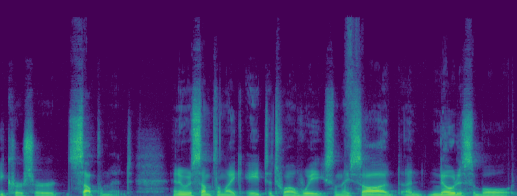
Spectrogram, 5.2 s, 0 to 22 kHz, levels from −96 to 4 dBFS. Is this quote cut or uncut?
uncut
